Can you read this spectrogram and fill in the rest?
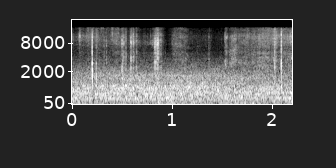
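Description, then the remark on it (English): Crisp, juicy crunches from biting into a local Granny Smith apple, several sharp crackly bursts scattered over a steady background hiss, with no talking. “Yeah, I'll just do the crunch real quick ASMR.”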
